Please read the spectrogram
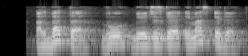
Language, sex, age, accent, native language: Uzbek, male, 18-24, Qoraqalpog'iston, Uzbek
